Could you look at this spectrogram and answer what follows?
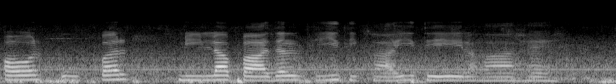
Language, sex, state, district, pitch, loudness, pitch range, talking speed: Hindi, female, Madhya Pradesh, Katni, 185 Hz, -17 LUFS, 175-205 Hz, 90 wpm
